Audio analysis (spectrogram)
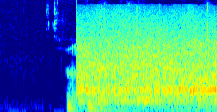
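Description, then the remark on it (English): After a moment of silence and a couple of faint clicks, a crowd's cheering bursts in abruptly and keeps roaring, loud, dense and steady to the end. “Just hearing the crowd. It's not even come out yet. It's all cheering.”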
